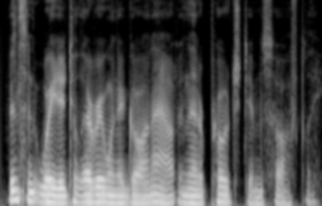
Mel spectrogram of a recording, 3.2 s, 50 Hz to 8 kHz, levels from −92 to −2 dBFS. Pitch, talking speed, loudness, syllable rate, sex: 105 Hz, 225 wpm, -17 LUFS, 6.6 syllables/s, male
